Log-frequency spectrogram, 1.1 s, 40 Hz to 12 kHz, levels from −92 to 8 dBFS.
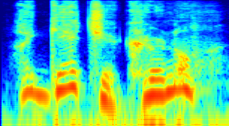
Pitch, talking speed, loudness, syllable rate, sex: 170 Hz, 210 wpm, -14 LUFS, 6.3 syllables/s, male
